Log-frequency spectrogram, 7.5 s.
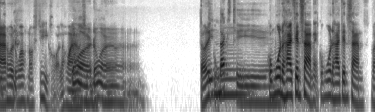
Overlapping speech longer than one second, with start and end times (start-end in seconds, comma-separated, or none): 4.2-5.5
